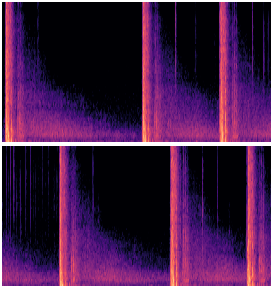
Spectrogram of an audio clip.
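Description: Six single rifle shots from a semi-automatic AR-style rifle, spaced roughly one and a half to two seconds apart, each followed by a long echo that fades away.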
